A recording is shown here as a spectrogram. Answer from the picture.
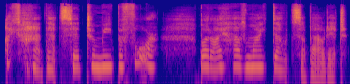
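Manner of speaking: put-on high girlish doubt; skeptical Anne. Anne doubts Marilla's proverb, high skeptical girl. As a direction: raise a young girl's doubt. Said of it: "remarked skeptical Anne".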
